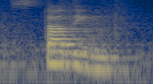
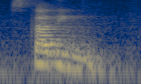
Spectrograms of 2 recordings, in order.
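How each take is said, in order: No difference in how they are said.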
